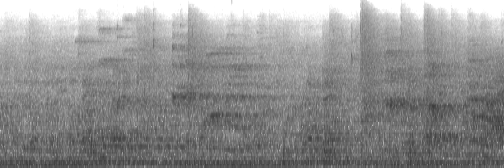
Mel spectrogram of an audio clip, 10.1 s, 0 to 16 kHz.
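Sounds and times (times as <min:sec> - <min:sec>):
voices: 0:00.0 - 0:10.0
racket hitting shuttlecock: 0:07.2 - 0:08.9.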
